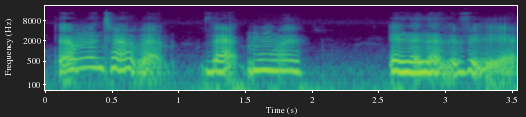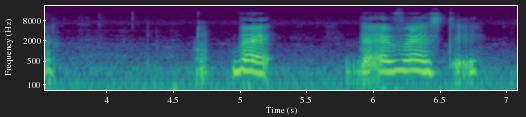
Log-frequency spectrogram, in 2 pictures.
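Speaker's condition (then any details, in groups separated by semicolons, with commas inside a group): Spinal muscular atrophy type 2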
